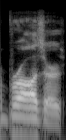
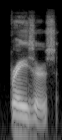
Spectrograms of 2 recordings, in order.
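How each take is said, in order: First: BROWSERS said with an "ow" vowel; misread name. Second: BRAZZERS said lower as a correction; corrected name. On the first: Host misreading a studio name, mispronounced BROWSERS. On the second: Host correcting his own misreading, corrected BRAZZERS. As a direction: fix it to "brazzers", dropping in pitch. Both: Real, not acted.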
